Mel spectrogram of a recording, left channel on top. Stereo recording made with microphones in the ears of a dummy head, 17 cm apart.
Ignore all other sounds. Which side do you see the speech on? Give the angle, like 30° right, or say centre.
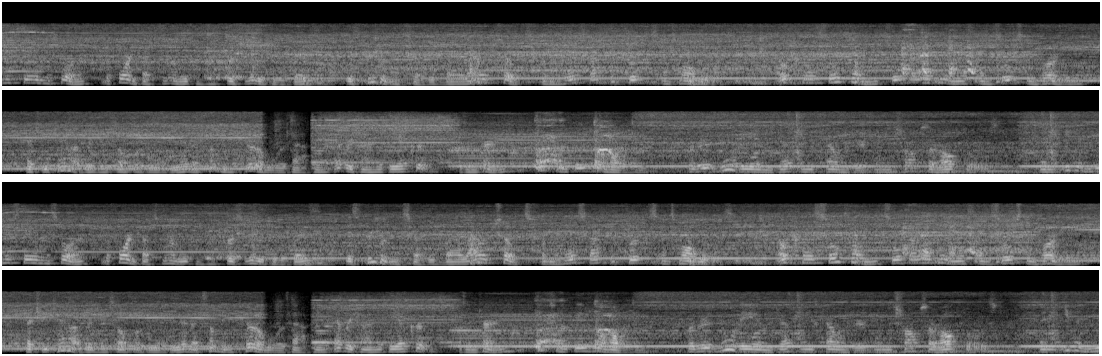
30° right.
